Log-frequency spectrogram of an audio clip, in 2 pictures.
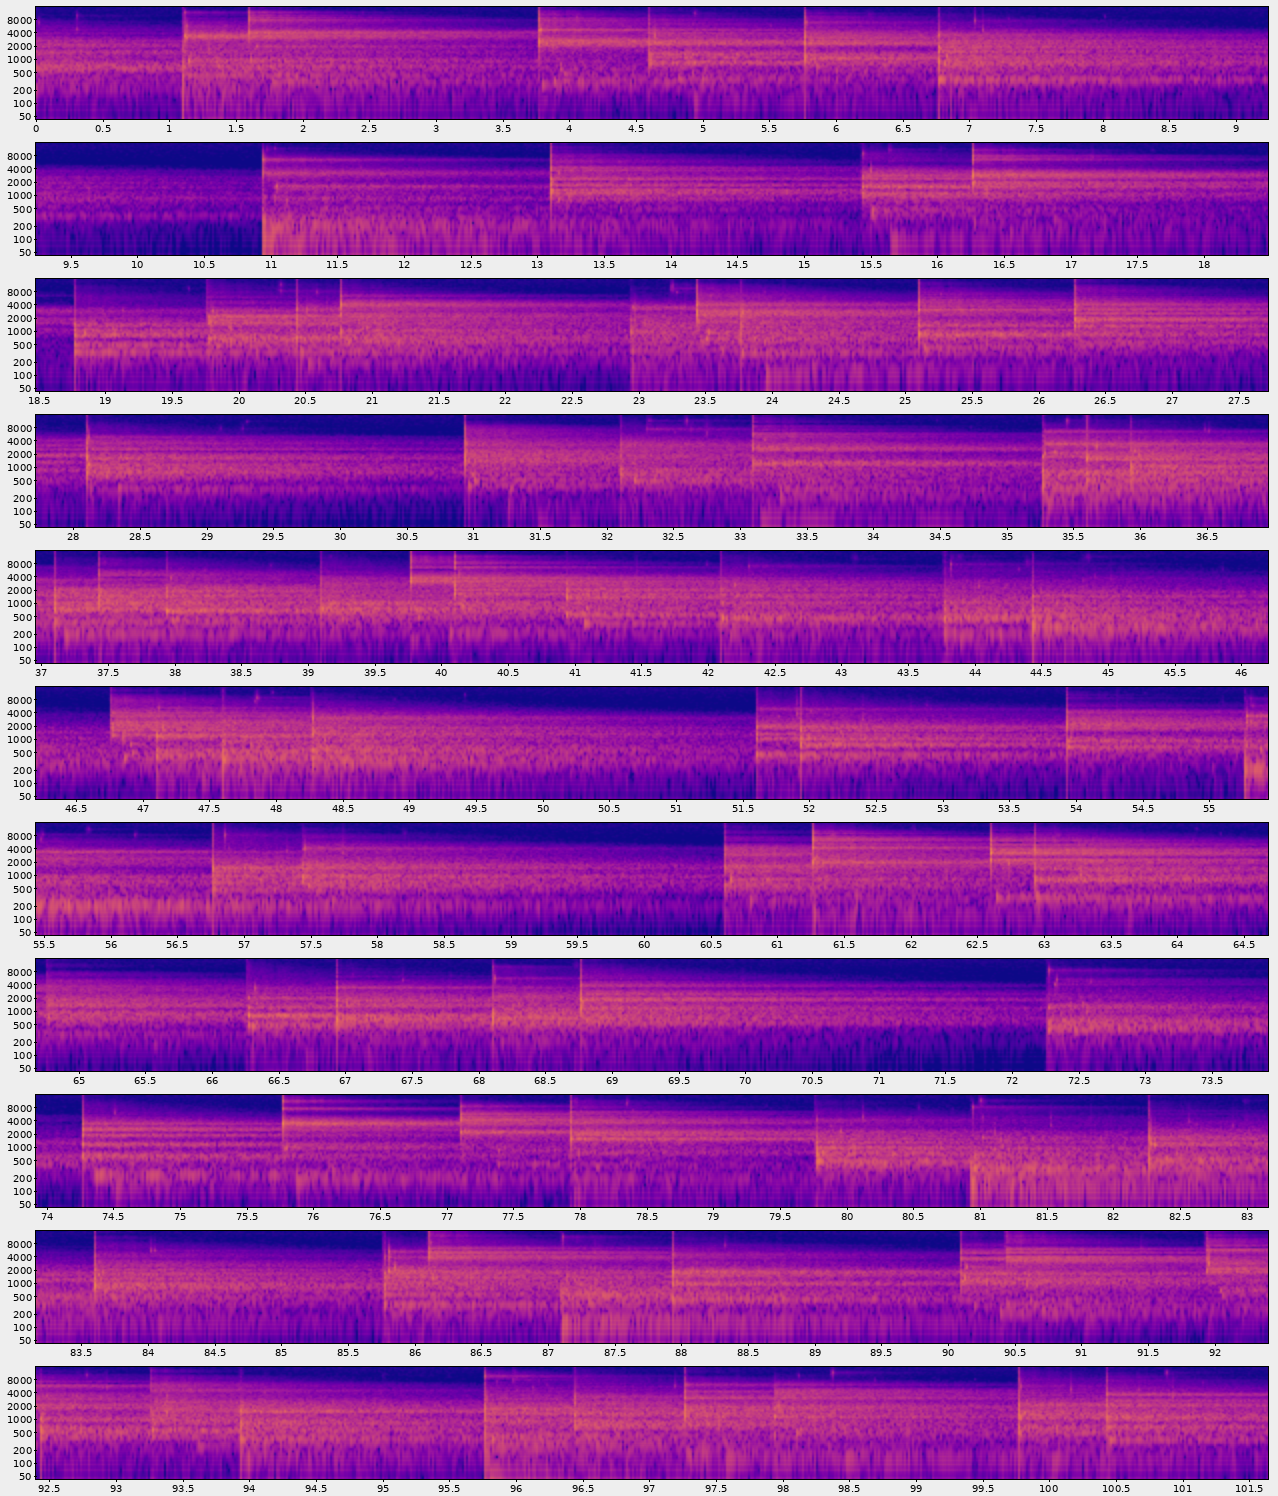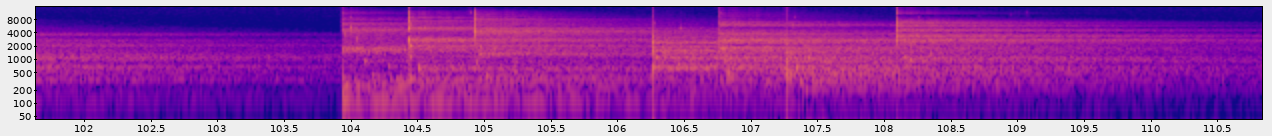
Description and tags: Water drops inside a large cave. Synthesized with VCV rack.
Water, Synthethic, Cave, Reverb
